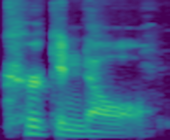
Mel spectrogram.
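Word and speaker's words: Kirkendall: and she has the pronunciation in her bio because she's smart. Uh, it's Amber Kirkindall.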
